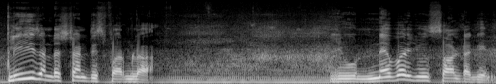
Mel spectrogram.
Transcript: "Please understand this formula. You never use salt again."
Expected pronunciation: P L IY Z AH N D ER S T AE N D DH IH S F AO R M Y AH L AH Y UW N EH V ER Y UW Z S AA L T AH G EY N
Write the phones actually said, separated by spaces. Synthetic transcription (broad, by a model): P L IY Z AH N D ER S T AE N D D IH S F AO R M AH L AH Y UW N EH V ER Y UW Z S AA L T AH G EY N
